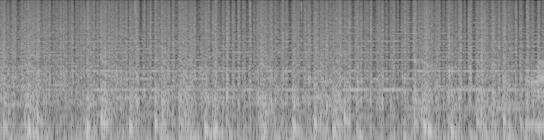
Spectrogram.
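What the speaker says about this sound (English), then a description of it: "Second set of guns to fire through there." Guns firing in the strategy game Creeper World IXE, a continuous dense patter of rapid shots and crackling impacts at steady loudness, with no voices.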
